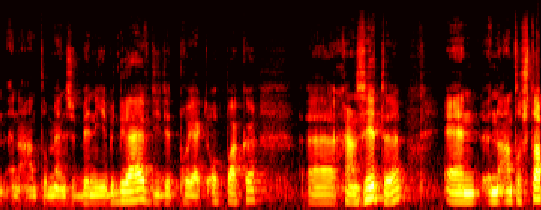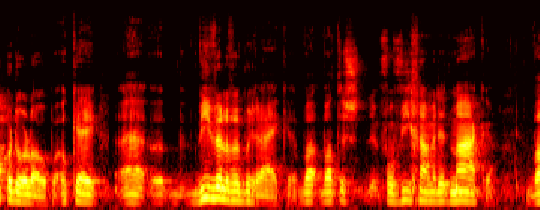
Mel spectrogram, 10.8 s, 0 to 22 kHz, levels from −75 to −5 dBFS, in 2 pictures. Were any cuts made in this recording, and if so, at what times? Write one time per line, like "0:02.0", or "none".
0:04.8
0:06.5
